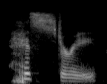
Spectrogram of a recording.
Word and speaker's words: history: The stress on a different part of the syllable. So I just wanted you to hear annual, appreciate, history, governor, contributed, where the stress goes on those words.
